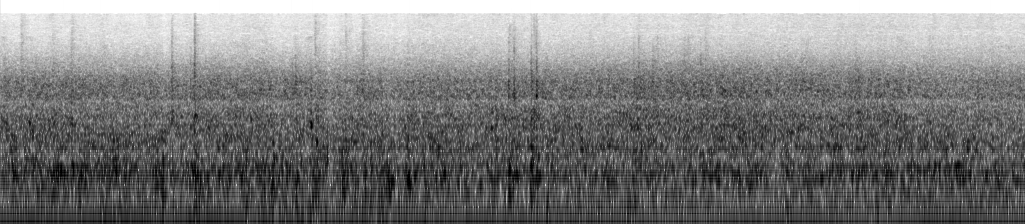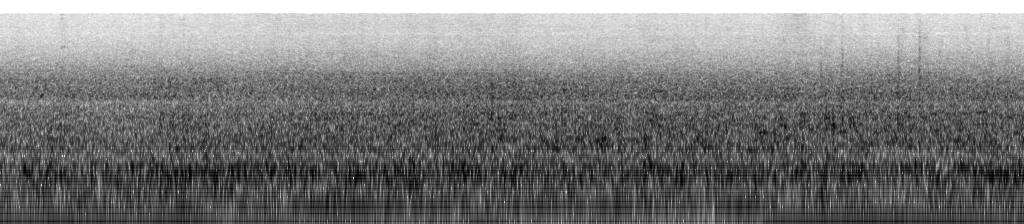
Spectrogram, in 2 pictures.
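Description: Miniature railway train running along its track, heard from a passenger seat: steady running noise with a low hum that weakens for a few seconds past the middle and then comes back.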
